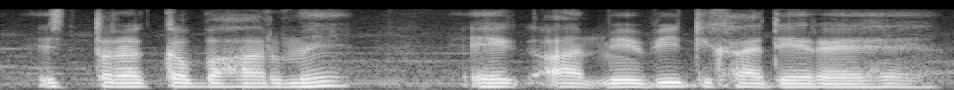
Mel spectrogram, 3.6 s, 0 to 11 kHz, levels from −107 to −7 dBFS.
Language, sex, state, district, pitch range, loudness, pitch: Hindi, male, Arunachal Pradesh, Papum Pare, 125-135 Hz, -14 LUFS, 130 Hz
